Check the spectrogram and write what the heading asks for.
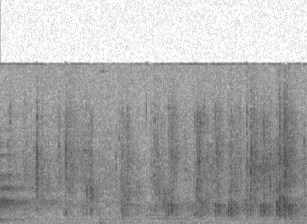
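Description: Faint room noise in a large hall during a pause in speech, with scattered soft clicks and knocks.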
